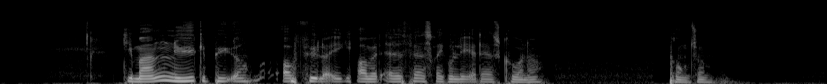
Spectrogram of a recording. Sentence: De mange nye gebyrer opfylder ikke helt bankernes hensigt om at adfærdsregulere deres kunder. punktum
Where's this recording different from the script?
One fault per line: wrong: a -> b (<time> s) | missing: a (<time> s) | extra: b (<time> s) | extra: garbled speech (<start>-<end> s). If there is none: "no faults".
missing: helt bankernes hensigt (3.5 s)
